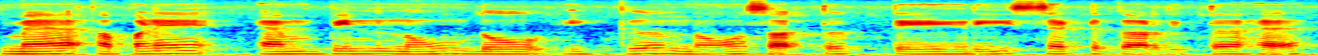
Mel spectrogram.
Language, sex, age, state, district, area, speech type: Punjabi, male, 30-45, Punjab, Mohali, urban, read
